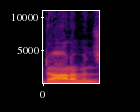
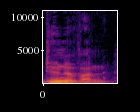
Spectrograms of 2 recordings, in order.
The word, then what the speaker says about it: Donovan: talk, I've been mispronouncing Donovan's name uh uh in it. And if you were from uh Irish first warden in Buffalo, you pronounced it Dunivan, not Donovan, like I did.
